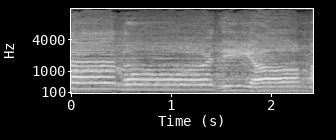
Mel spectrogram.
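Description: Church choir singing slowly in long held notes, one note sustained for nearly a second in the middle.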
